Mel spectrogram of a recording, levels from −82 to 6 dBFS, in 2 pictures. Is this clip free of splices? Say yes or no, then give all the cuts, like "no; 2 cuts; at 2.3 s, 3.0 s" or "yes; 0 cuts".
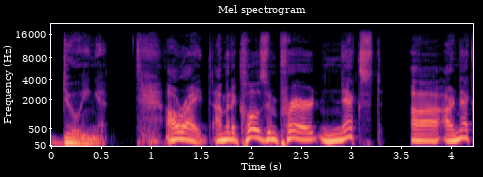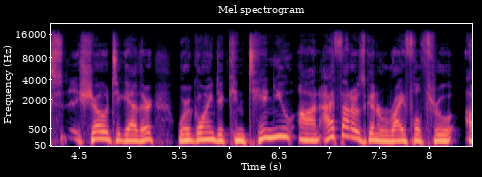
yes; 0 cuts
